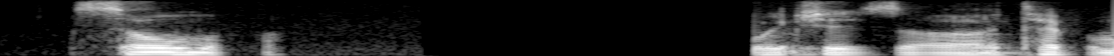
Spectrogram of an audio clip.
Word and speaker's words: Soma: And the way to remember not to prescribe it was Soma rhymes with coma.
